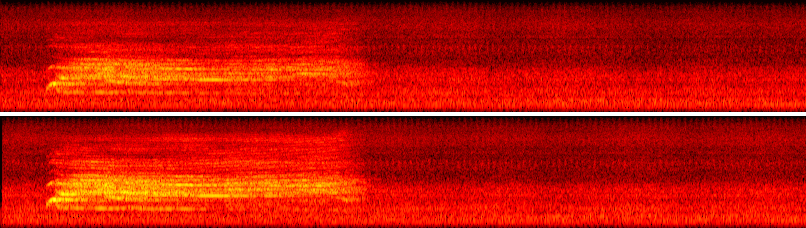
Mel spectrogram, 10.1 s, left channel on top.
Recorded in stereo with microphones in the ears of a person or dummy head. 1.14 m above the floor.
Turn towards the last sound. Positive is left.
turn(degrees=-35)  # may be behind; listen again after turning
